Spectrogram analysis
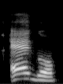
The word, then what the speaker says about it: Egop: You say the word egg and up together. Okay. You pronounce egg. Egg up.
